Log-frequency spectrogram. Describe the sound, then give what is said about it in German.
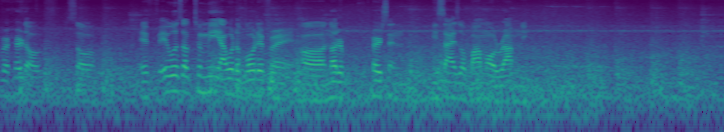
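Trains rumble past one after another in a steady wash of rail noise, with wheels clattering, while indistinct voices murmur throughout. “Zug um Zug fährt vorbei.”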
